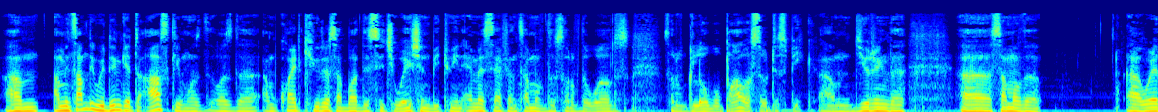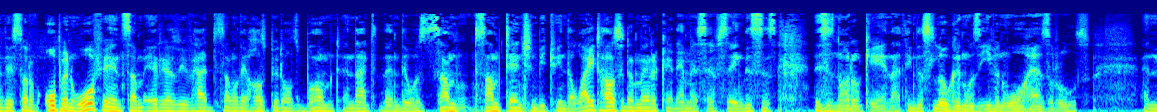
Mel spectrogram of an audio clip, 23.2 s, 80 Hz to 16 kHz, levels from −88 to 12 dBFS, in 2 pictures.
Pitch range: 105-125 Hz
